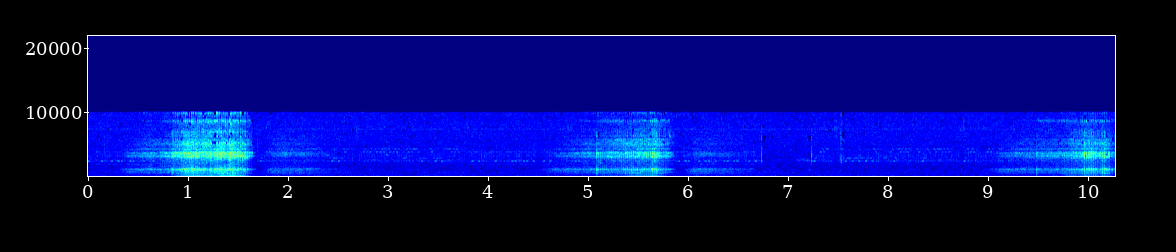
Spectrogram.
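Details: Snoring at 4:30 am, likened to a thunderstorm: loud rattling snores on breaths in, about every four seconds, roughly 14 a minute, with quiet breathing out between; snoring.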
